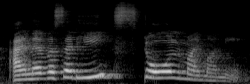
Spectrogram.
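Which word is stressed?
stole. The stress is on the word stole.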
